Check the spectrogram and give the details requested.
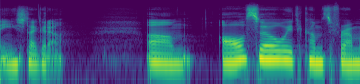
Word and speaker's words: Instagram: make when they say Instagram well I think that with the final m in Portuguese we don't close our mouth so we say Instagram without closing the mouth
